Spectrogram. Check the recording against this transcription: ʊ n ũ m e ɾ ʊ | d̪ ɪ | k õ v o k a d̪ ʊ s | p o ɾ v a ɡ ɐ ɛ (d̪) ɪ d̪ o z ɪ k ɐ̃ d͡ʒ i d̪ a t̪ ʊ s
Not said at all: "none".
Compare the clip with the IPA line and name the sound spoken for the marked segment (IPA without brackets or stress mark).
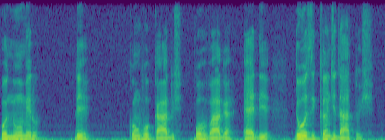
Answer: d̪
